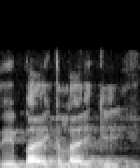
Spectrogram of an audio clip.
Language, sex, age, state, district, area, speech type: Punjabi, male, 30-45, Punjab, Sangrur, rural, spontaneous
